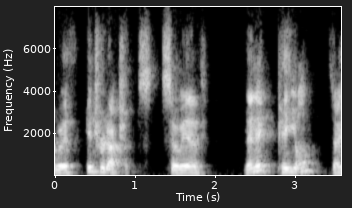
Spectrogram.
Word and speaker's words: Lénaïc Peillon: So we have Lénaïc, Peillon.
